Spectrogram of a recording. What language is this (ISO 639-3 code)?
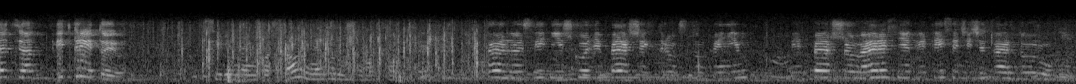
ukr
